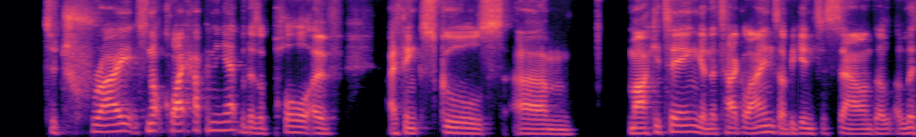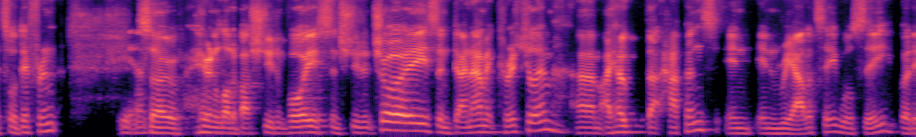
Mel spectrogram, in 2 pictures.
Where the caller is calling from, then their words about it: Dubai, United Arab Emirates; I'm phoning in from Dubai, downtown Dubai.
